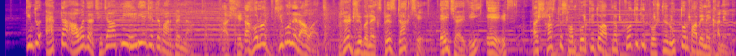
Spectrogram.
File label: Radio Bengali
